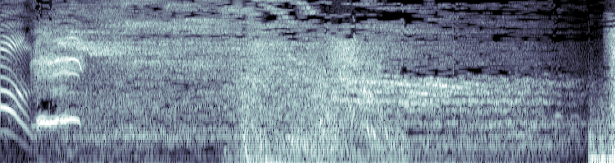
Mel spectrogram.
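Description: Cartoon sound effects: a couple of short chirping squeaks, then a long rushing whoosh of an animated craft taking off, fading near the end.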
